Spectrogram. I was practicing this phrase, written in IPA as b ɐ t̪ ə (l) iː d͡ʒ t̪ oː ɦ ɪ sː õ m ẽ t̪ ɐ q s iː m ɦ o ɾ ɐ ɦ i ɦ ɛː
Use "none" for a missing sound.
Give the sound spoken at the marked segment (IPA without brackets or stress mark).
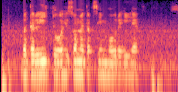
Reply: ɾ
